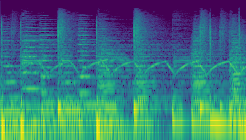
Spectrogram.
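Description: Cartoon ambulance siren sweeping quickly up and down, about three rises and falls a second, over the upbeat backing track of a children's song with a steady drum beat.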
